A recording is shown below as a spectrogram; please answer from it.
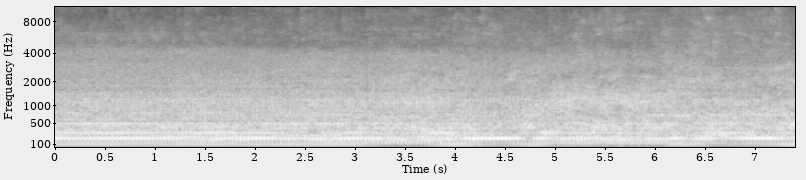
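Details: Toro Super Recycler mower, blade engaged via the blade brake clutch after replacing the belt, bearings and pulley for loud noise: a steady, even engine drone with no squeal, knock or grinding, so the blade drive now runs quietly.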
